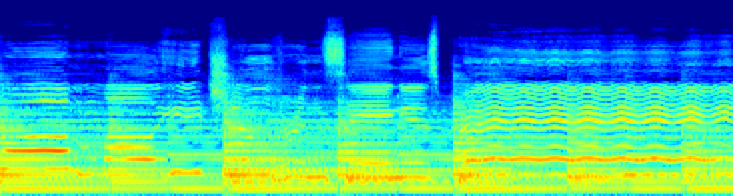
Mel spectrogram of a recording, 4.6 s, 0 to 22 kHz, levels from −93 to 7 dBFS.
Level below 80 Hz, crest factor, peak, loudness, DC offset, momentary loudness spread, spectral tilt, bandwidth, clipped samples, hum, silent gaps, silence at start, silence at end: -56 dBFS; 14 dB; -6 dBFS; -21 LUFS; under 0.1%; 7 LU; -5.5 dB/octave; 12.5 kHz; under 0.1%; none; none; 0 s; 0 s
